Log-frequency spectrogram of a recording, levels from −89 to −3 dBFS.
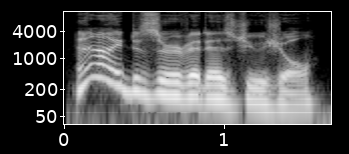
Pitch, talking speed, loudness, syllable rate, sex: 155 Hz, 215 wpm, -15 LUFS, 6.0 syllables/s, male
